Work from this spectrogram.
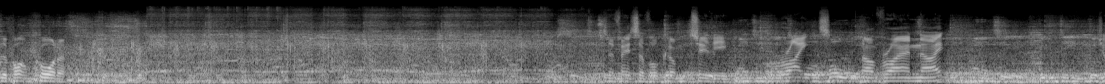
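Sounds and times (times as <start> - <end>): crowd noise: 0.0 - 11.0
music over sound system: 1.0 - 11.0.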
